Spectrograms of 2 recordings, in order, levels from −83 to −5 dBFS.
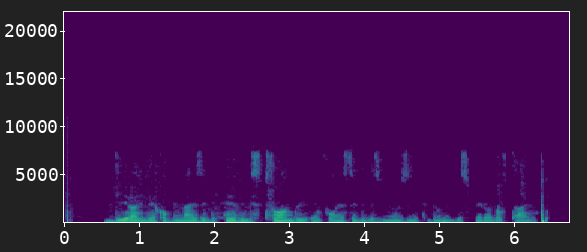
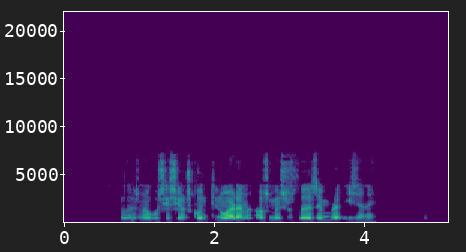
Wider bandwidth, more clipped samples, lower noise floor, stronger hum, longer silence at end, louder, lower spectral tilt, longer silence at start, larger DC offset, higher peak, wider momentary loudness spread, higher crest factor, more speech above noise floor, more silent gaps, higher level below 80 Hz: about the same, 8 kHz vs 7.6 kHz; neither; second, -67 dBFS vs under -90 dBFS; neither; second, 0.3 s vs 1 s; second, -37 LUFS vs -33 LUFS; first, -7.5 dB/octave vs 0 dB/octave; second, 0.05 s vs 0.75 s; neither; first, -6 dBFS vs -10 dBFS; second, 13 LU vs 16 LU; first, 30 dB vs 24 dB; second, 31 dB vs over 57 dB; neither; first, -68 dBFS vs -80 dBFS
